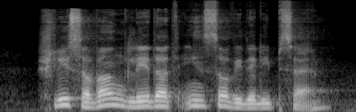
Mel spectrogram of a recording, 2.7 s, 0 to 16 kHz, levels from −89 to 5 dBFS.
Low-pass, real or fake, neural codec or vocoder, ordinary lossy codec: 14.4 kHz; real; none; Opus, 24 kbps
